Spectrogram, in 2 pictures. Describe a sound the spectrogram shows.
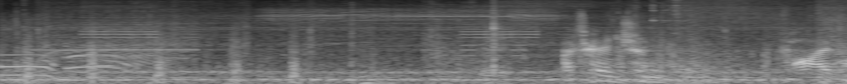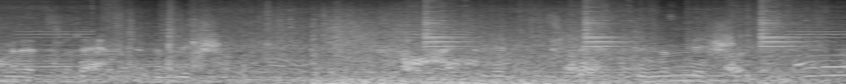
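A machine whirs and clanks while assembling itself.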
